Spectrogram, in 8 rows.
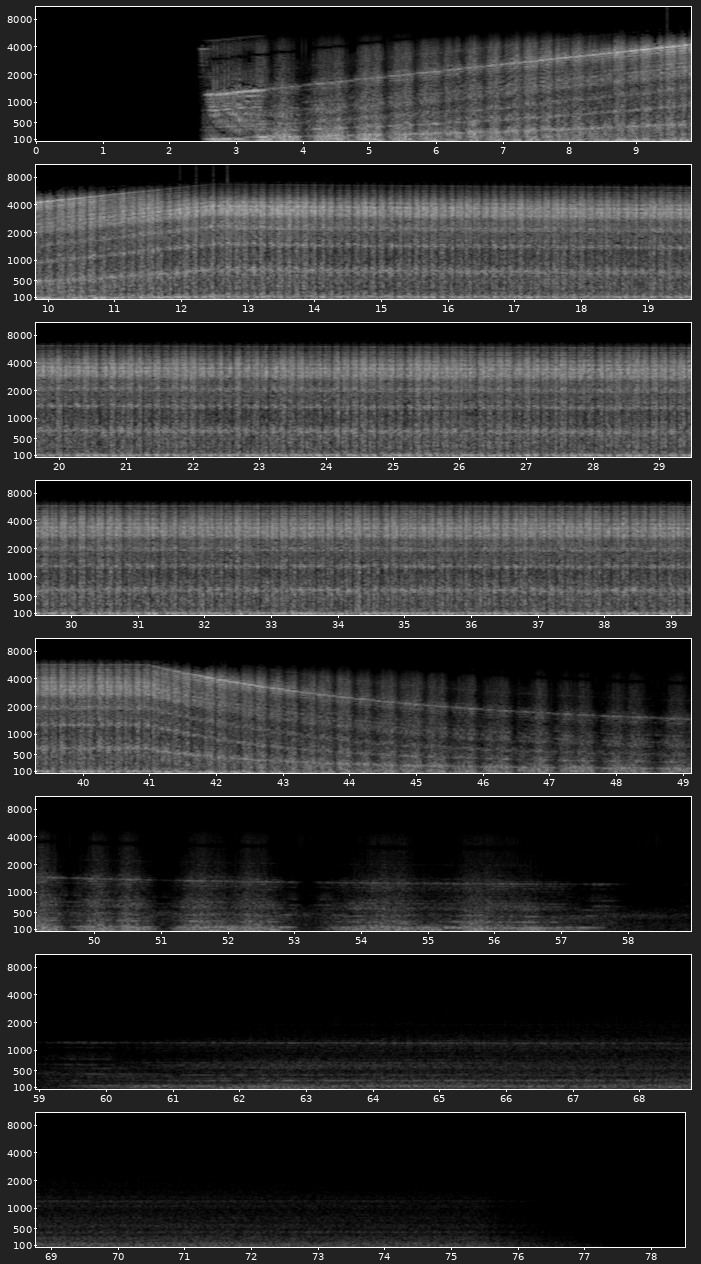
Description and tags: An engine sound from a reaktor synth I built which can produce many different types of engine and mechanical sounds, using the granular synthesis of reaktor 3.
Engine revs up, runs for a bit, then cycles down
engine, machine, motor, reaktor, rev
